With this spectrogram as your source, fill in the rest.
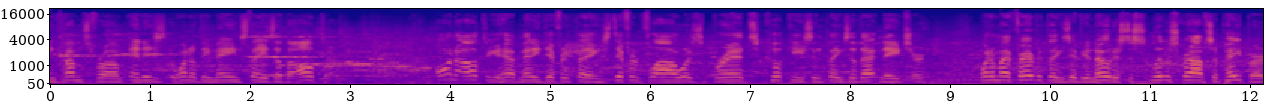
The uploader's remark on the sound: a special postcard from the festival grounds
